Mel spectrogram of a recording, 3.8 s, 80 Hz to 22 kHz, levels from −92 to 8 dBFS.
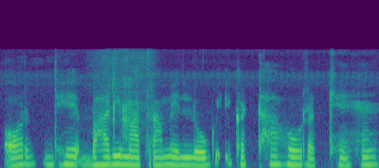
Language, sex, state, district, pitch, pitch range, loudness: Hindi, male, Himachal Pradesh, Shimla, 140 Hz, 135-145 Hz, -17 LUFS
